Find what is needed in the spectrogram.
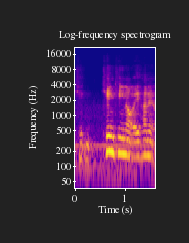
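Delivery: stutter on King. Recommending a clothing brand mentor from a recent episode, the speaker stutters over words. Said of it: "I'm stuttering over words".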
